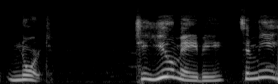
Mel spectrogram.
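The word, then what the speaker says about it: Gnort: to let you know the g is silent in ganort so his name is just proud pronounced nort to you maybe to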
